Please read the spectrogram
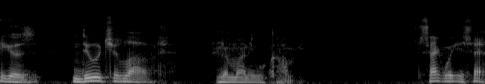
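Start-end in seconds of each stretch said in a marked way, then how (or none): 0.8-2.9 put-on broken Italian accent. Retelling a father's advice, imitating father's broken Italian accent. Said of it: "he had the broken accent".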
